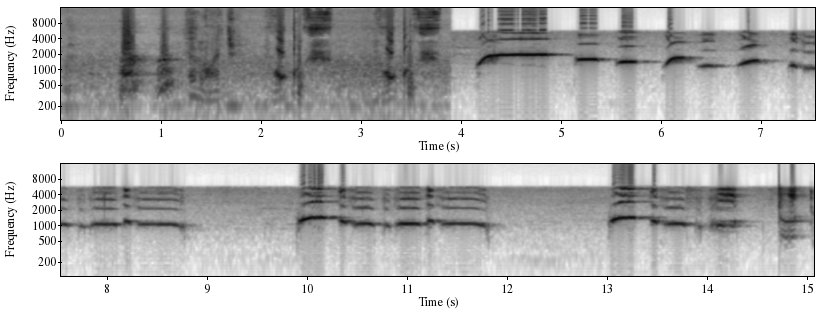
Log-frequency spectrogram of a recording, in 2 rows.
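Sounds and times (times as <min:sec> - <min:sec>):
parrot whistling a tune: 0:04.1 - 0:08.9, 0:09.9 - 0:12.0, 0:13.0 - 0:14.4.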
